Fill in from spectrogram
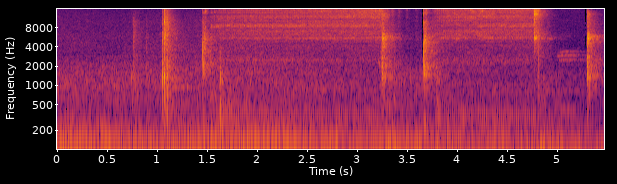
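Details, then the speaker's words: Compressor after the start relay's winding was reduced by 20 turns in total: low steady hum broken by sharp paired clicks a couple of seconds apart; relay still mismatched, compressor won't start properly, so it's reduced by 25 turns in total next. "ये अभी भी compressor के साथ ठीक से नहीं चल रही।"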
